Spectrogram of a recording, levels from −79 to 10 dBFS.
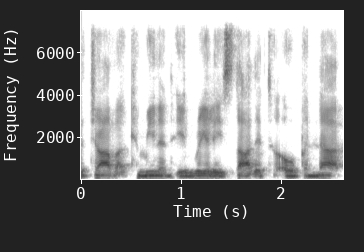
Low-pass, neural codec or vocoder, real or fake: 7.2 kHz; autoencoder, 48 kHz, 128 numbers a frame, DAC-VAE, trained on Japanese speech; fake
